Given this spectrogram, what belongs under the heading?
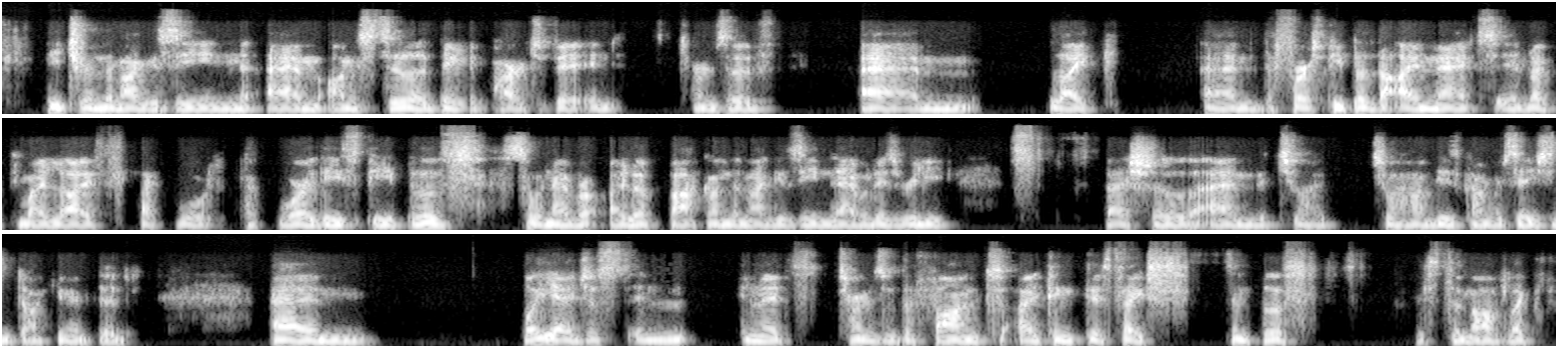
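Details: Adult man from Ireland, living in London, who stammers, with part-word and whole-word repetitions heard in his speech; stammering (stuttering).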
